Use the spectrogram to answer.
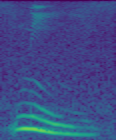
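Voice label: "nin4", Cantonese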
